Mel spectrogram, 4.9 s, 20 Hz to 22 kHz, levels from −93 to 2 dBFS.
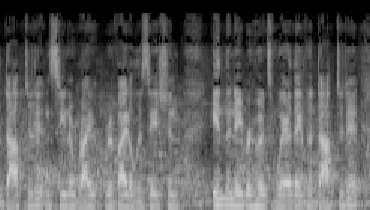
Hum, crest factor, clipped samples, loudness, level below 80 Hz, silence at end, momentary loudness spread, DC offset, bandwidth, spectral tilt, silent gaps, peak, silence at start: none; 18 dB; under 0.1%; -21 LUFS; -56 dBFS; 0 s; 5 LU; under 0.1%; 16.5 kHz; -4.5 dB/octave; none; -4 dBFS; 0 s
